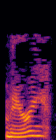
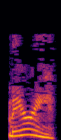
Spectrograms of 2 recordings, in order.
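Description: First: High, loud squawk with a questioning lift. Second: High, loud squawk falling at the end; squawked call. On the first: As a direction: squawk the name out as an alarmed question. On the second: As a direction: call out sharply after someone who has vanished. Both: A narrator's reading. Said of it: "I squawked".

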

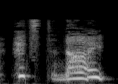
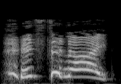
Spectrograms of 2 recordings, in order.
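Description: First: High, hoarse remnant of a shout; strained rasp. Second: Very high, drawn-out yell; desperate shout. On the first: Boy screamed out but still confessing, strained rasp. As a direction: force it out through a worn throat. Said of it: "but my voice is a rasp". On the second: Boy giving up the secret to save her, desperate shout. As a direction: shout the confession with everything. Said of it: "I shout". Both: Acted.

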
